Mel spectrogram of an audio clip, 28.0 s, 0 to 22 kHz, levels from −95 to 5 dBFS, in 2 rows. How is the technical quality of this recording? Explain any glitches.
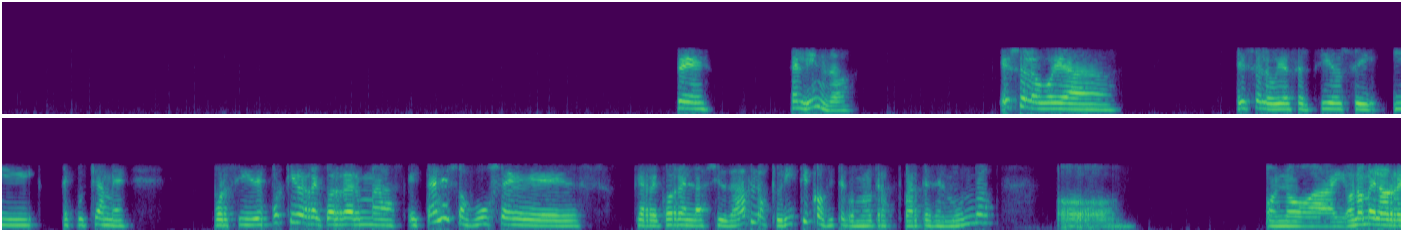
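Quality is poor: a heavy G.723.1 codec sound runs throughout. Nothing above 3.8 kHz survives, and the slow, coarse voice model leaves speech muffled, hoarse and smeared, consistent with roughly 6 kbit/s coding. Plain filtering would dull the speech but keep it clean.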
